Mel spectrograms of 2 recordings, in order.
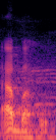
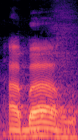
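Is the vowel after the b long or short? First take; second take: short; long. First: The vowel after the b is short. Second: The vowel after the b is long. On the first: The speaker calls it right. "tapi abahu. Ini contoh nakes" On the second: The speaker calls it wrong. "Bukan wa man yushabih abahu"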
